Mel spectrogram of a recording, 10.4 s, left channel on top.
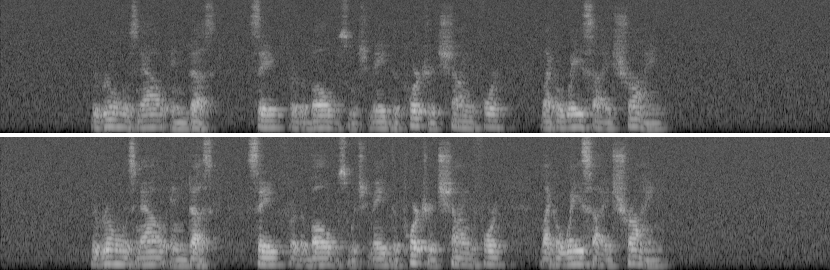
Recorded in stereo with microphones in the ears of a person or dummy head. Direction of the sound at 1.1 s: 90° right.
